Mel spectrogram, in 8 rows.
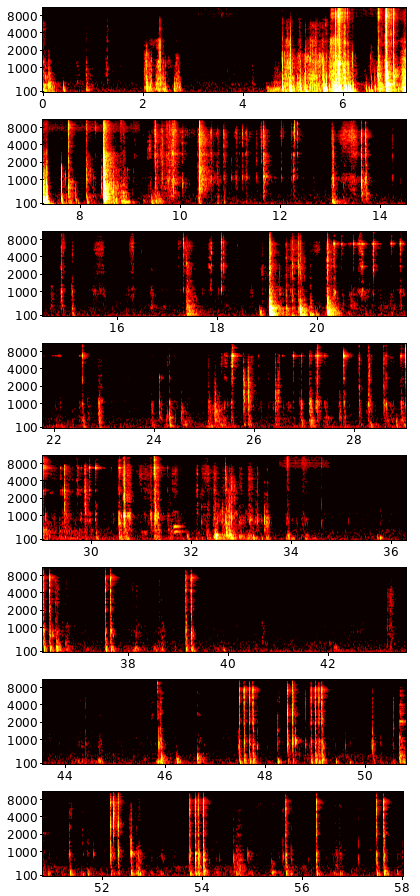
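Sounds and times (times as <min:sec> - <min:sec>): keyboard typing clicks: 0:47.5 - 0:49.2, 0:53.8 - 0:54.2, 0:57.5 - 0:57.8.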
